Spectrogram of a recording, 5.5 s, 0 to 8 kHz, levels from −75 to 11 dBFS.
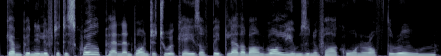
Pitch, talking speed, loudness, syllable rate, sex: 200 Hz, 240 wpm, -18 LUFS, 5.6 syllables/s, female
